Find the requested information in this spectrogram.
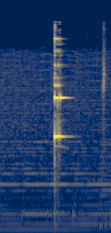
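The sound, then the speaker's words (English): A single bright clink of glasses tapping together in a toast, ringing briefly with a short shimmering decay, followed by a faint softer touch a moment later over a low steady hum. “Cheers! Cheers!”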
